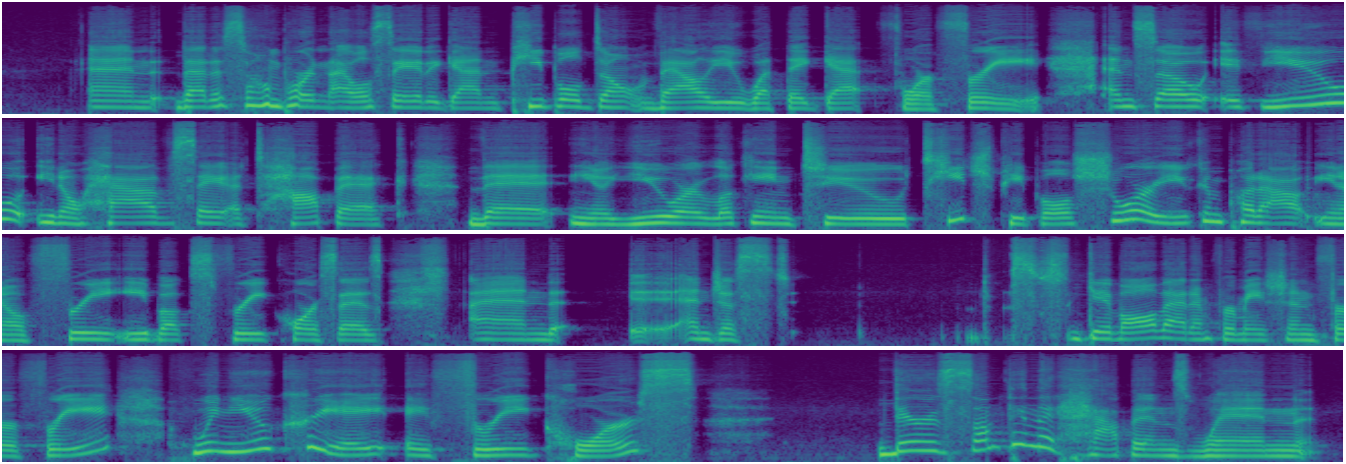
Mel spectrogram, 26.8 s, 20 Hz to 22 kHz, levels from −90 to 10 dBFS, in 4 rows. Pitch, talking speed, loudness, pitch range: 185 Hz, 155 wpm, -20 LUFS, 175-210 Hz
